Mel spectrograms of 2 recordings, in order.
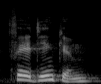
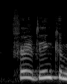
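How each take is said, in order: First: It is said as a firm statement. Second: It is said as a doubting question. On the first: It affirms that something is true. "it means true or genuine" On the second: It asks whether someone is serious. "you could use it as a t- questioning"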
